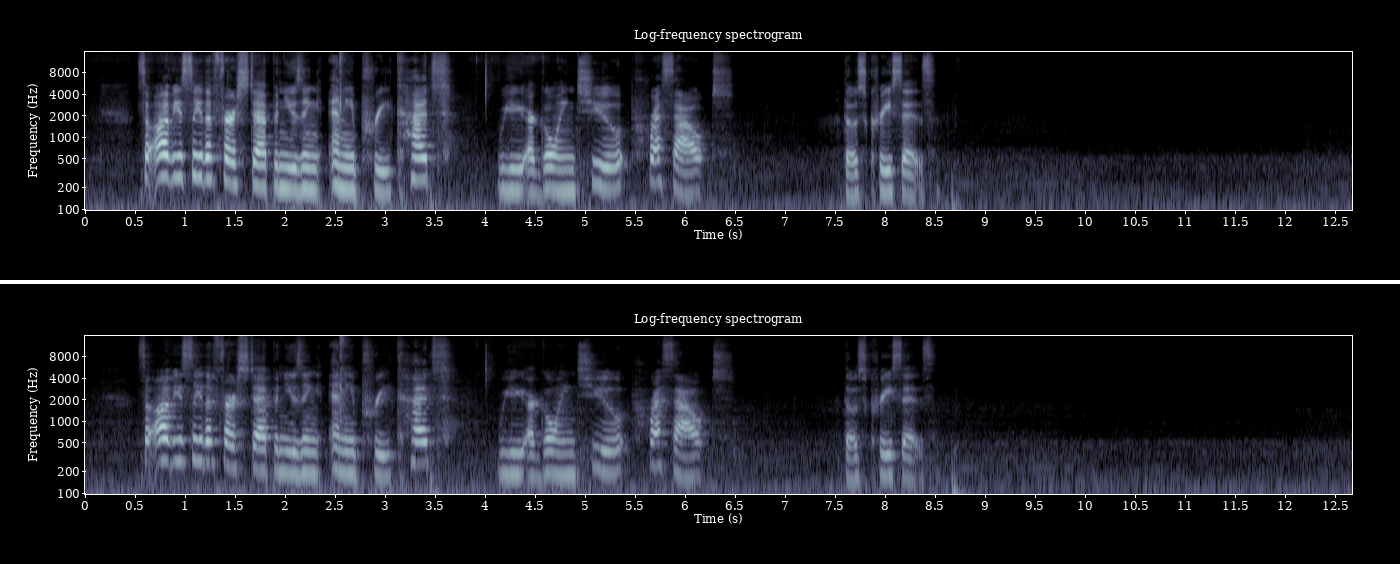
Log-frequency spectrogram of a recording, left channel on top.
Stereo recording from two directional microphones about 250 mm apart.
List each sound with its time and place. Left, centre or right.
0.5 s a woman's voice: left
7.5 s a woman's voice: left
